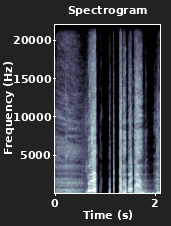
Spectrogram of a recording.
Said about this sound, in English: You really just coughed into the mic. Now I'm really not going to get close to that, man.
